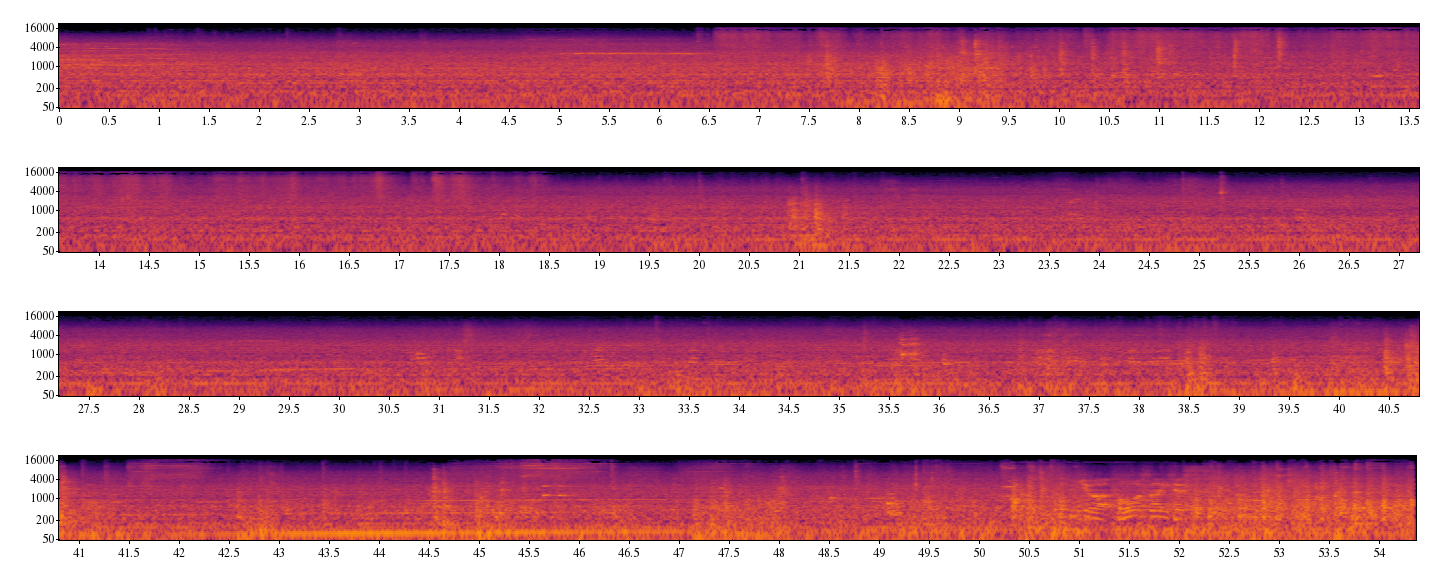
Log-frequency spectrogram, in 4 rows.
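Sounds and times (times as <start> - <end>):
JR Kyushu 415 series electric train running on the Nippō Line: 0.0 - 54.3
JR Kyushu 415 series electric train clatter: 6.5 - 18.6, 19.5 - 22.0, 35.2 - 54.3.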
